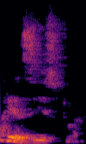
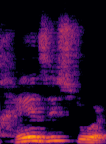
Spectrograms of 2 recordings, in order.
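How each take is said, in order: First: The stress is on the second syllable. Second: The stress is on the last syllable. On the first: This is not said in Brazil. The speaker calls it wrong. "e não resistor" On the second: This is the Brazilian way of saying it. The speaker calls it right. "nós falamos resistor"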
